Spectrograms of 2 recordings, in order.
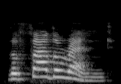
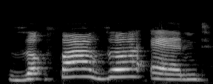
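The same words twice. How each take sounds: First: The r of father runs into and. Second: Father and and are said separately. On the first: The speaker calls it right. "I would say" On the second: The speaker calls it wrong. "instead of"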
